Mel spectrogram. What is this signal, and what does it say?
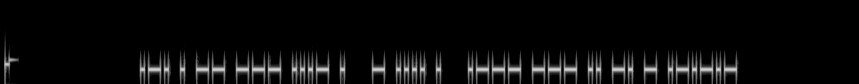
Morse code, heard as a keyed tone, about 30 wpm, 700 Hz. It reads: REMOVE THE JOINT.
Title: Sentences from Top 1300 Words 30wpm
